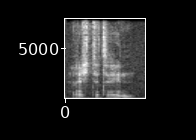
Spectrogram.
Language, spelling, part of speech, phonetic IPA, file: German, richtete hin, verb, [ˌʁɪçtətə ˈhɪn], DE-richtete hin.ogg
- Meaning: inflection of hinrichten: 1. first/third-person singular preterite 2. first/third-person singular subjunctive II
